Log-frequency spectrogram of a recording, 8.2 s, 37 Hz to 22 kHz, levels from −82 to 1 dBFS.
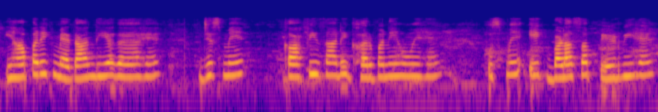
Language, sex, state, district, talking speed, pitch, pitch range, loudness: Angika, female, Bihar, Madhepura, 145 wpm, 290 Hz, 275-310 Hz, -19 LUFS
